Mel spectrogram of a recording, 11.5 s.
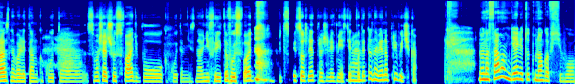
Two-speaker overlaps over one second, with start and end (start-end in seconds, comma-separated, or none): none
